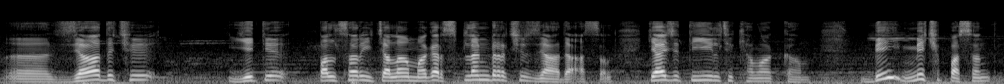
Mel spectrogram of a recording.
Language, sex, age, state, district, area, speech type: Kashmiri, male, 45-60, Jammu and Kashmir, Srinagar, rural, spontaneous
